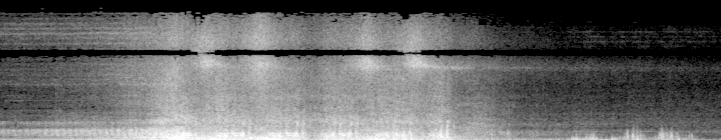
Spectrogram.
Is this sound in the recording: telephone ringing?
no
